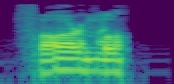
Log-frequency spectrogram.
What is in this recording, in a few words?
"formal", English; adjectives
